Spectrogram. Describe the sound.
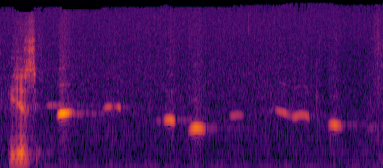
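Someone whistles a string of scattered, tuneless notes, short and long pitches wandering up and down with no melody, moderately loud, after a brief burst of voice at the start.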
